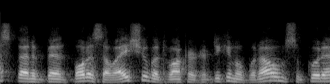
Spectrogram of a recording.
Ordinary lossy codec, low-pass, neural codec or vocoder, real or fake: Opus, 16 kbps; 7.2 kHz; codec, 16 kHz, 0.2 kbps, FocalCodec; fake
